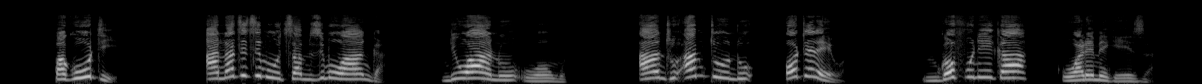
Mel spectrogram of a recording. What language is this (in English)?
Nyanja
